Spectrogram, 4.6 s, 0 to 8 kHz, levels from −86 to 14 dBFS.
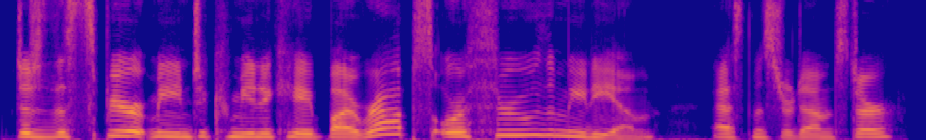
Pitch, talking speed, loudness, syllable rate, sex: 220 Hz, 195 wpm, -19 LUFS, 5.6 syllables/s, female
